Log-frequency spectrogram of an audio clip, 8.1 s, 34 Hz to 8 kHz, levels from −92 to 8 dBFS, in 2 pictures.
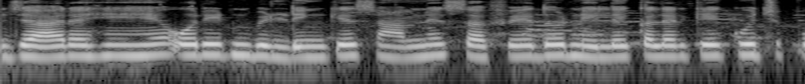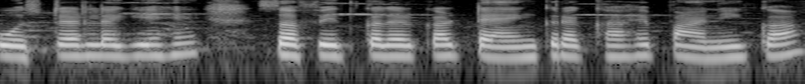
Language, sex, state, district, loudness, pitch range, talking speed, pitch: Hindi, female, Maharashtra, Washim, -19 LUFS, 205-220 Hz, 185 wpm, 215 Hz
